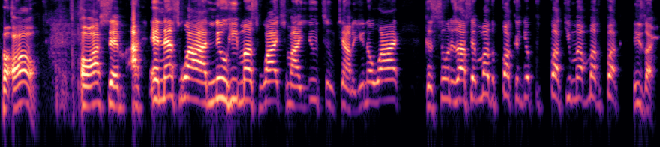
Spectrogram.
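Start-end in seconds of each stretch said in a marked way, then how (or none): 0.0-4.7 excited realization. Real, not acted. 6.4-8.2 higher, heated mock cussing; retold cussing out. Narrator retelling cussing out the scammer, higher and heated. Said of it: "when I went the fuck off on you".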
